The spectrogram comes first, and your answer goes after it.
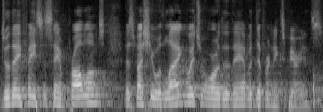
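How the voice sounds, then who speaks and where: Ordinary pitch variation comes through over noticeable background noise and audible room echo. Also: man. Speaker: professor of history and event moderator. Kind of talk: Q&A moderation.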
